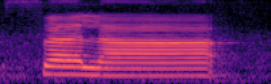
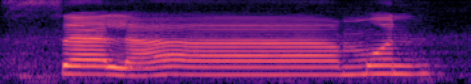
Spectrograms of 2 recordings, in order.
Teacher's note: लाम पर खड़ा ज़बर एक अलिफ के मकदार खींचना चाहिए।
